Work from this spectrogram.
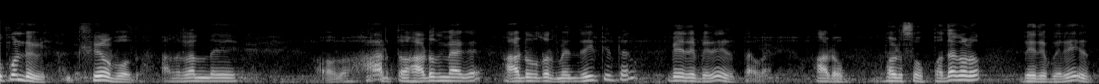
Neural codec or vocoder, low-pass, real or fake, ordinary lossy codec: codec, 16 kHz, 4 kbps, FunCodec, trained on Chinese and English, 50 frames a second; 7.2 kHz; fake; none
